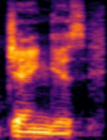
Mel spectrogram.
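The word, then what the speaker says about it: Genghis: Yet, they're intrigued by the fact that that Jenis Khan, which that is actually how you're supposed to say his name is Jenis.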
